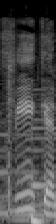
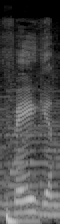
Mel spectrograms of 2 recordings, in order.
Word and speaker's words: vegan: I kept correcting her in the background that it's pronounced vegan, not vegan, like rhyming with pagan, but after pronouncing it right once, she just kept saying vegan.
